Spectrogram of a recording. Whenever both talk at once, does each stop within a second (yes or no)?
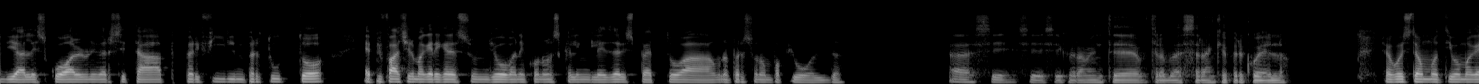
yes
